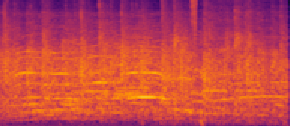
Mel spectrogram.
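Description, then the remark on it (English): An audience clapping hands and shouting hallelujah together, a dense, steady wash of claps and raised voices that stays fairly loud and unbroken throughout. “If you believe he's going to do a work, would you just clap your hands one more time and would you shout hallelujah?”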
